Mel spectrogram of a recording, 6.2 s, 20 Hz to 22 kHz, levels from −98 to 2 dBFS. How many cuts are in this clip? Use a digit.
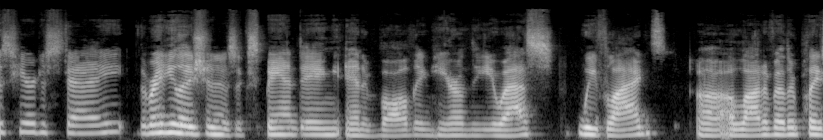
1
